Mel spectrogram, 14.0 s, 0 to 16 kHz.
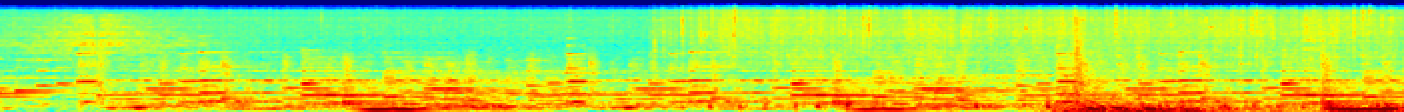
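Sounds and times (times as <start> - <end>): background music: 0.0 - 14.0
onion sizzling in a pan: 0.0 - 14.0
wooden spatula stirring: 6.5 - 14.0.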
